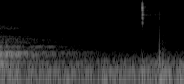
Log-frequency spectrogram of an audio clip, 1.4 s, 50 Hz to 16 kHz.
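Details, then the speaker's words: Nova sliding thumb control (amptrol) on an Everlast MTS 275P welder: single crisp click in a quiet room from the slightest nudge; the start switch beside the amperage potentiometer trips far too easily and can light the torch. "the slightest little movement, you know, you're rolling you imagine that with your you got a glove on, right? Slightest little movement,"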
